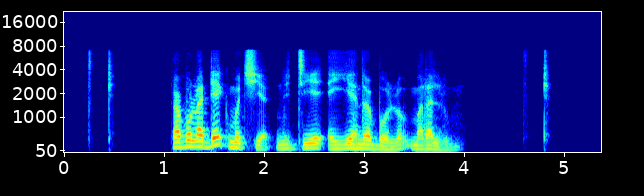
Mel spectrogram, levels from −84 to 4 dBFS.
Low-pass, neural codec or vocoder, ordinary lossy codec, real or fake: 7.2 kHz; codec, 16 kHz, 0.3 kbps, FocalCodec; none; fake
